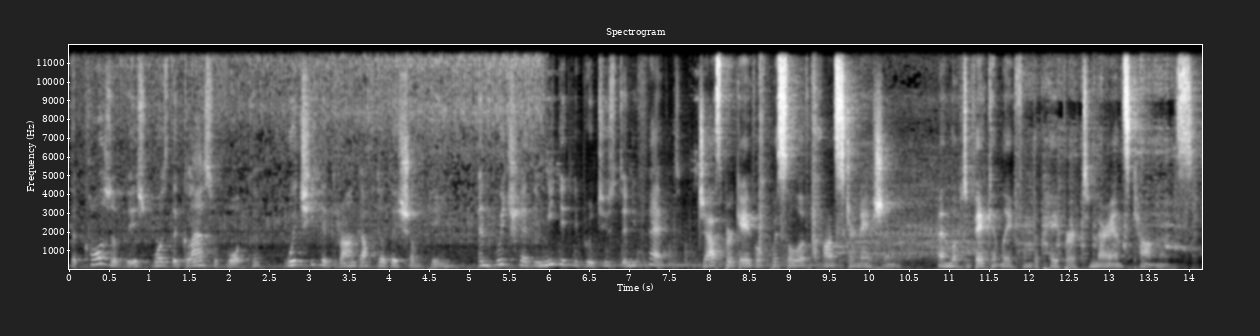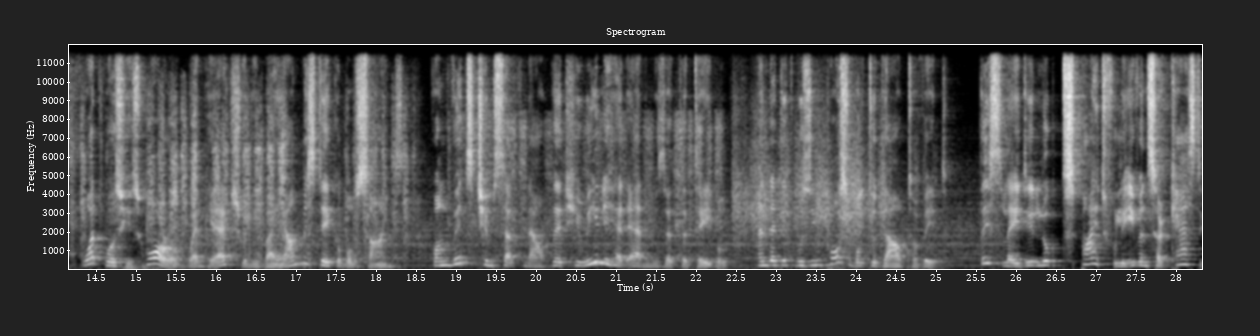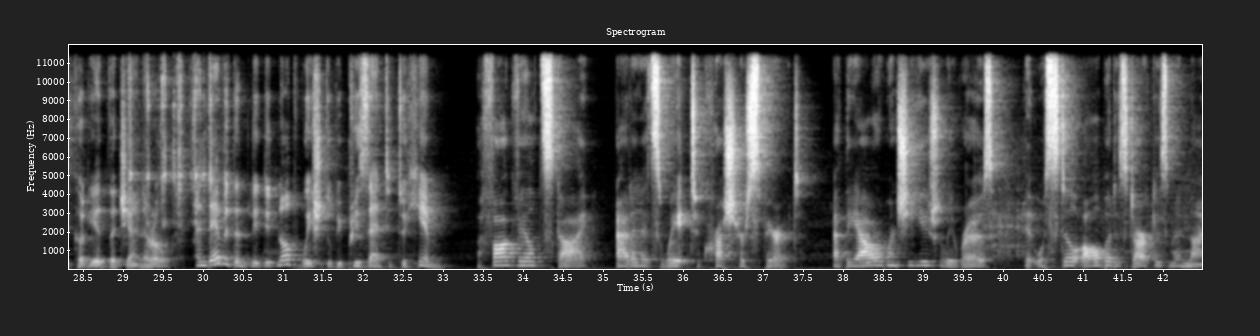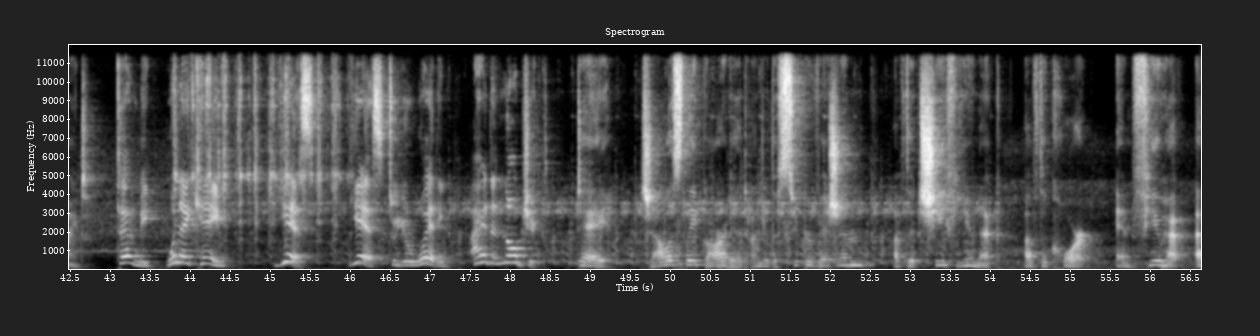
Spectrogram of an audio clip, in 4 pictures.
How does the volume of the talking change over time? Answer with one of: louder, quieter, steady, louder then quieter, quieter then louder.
steady.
